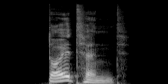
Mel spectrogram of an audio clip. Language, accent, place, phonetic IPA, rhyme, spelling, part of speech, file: German, Germany, Berlin, [ˈdɔɪ̯tn̩t], -ɔɪ̯tn̩t, deutend, verb, De-deutend.ogg
- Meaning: present participle of deuten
